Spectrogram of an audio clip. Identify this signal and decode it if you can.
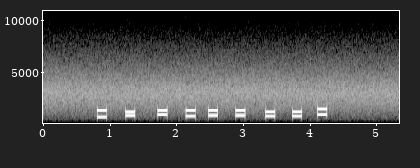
DTMF, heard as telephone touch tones, dialled by hand, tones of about 140 ms. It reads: 27058844#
